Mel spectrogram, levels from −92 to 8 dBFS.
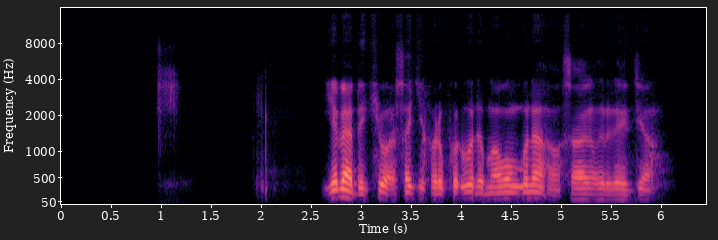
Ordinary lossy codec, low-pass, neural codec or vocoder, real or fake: none; 14.4 kHz; autoencoder, 48 kHz, 32 numbers a frame, DAC-VAE, trained on Japanese speech; fake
